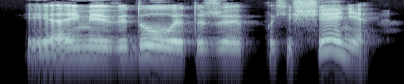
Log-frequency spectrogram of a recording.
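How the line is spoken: Lazy, reluctant drawl. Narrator (Russian): Лениво, словно не желая расставаться со словами, добавил он

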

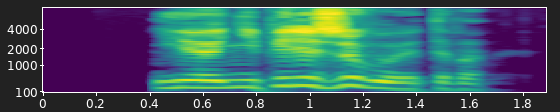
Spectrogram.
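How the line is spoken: Wry snort. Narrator (Russian): хмыкнул Андрей

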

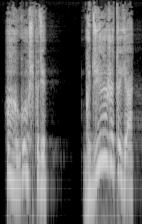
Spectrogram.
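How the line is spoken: Exclaimed. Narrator (Russian): воскликнула она

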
